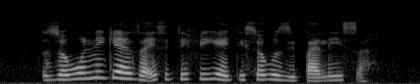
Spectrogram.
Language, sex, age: Zulu, female, 17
